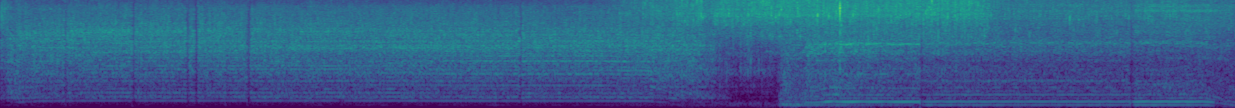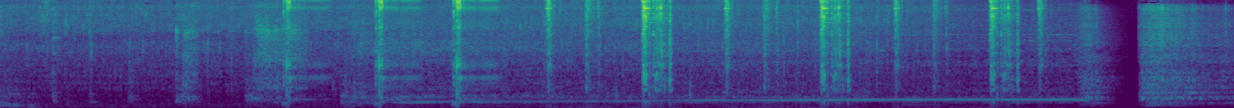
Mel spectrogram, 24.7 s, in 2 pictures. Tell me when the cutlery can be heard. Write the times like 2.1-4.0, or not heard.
15.2-22.8.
